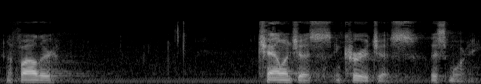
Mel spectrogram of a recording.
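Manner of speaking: steady, reverent pastor's prayer; earnest prayer. Acted. Pastor praying for the church before the study, reverent prayer voice. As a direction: pray it over the congregation.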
